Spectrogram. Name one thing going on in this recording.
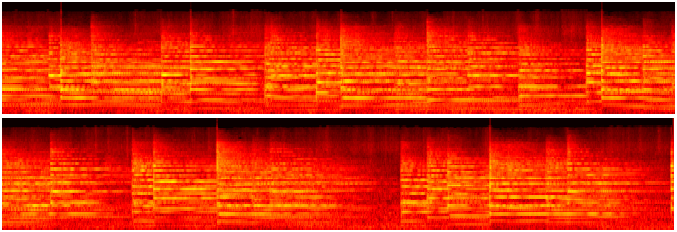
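Large church bells swing and ring loudly in a rapid, overlapping peal, each stroke ringing on.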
